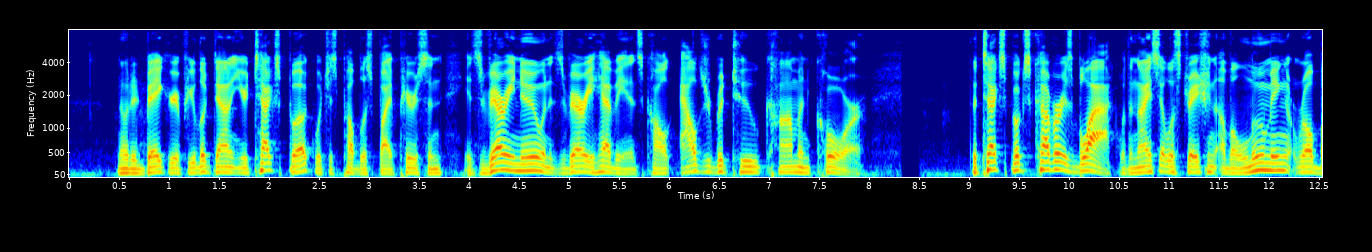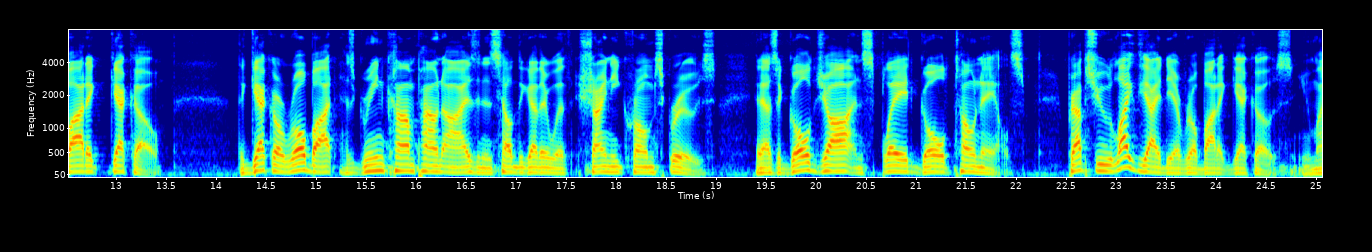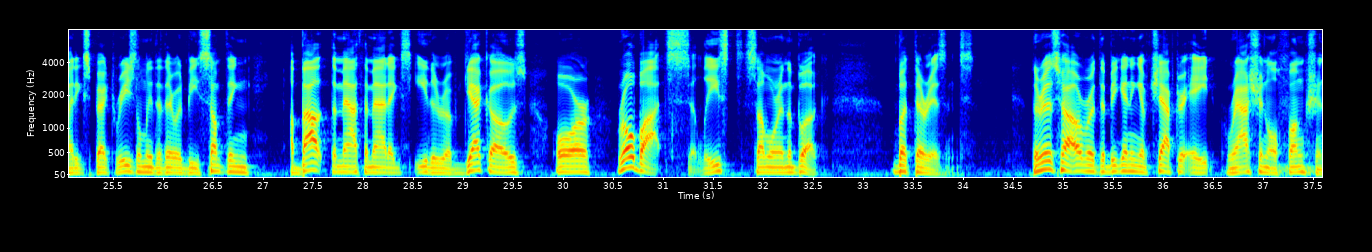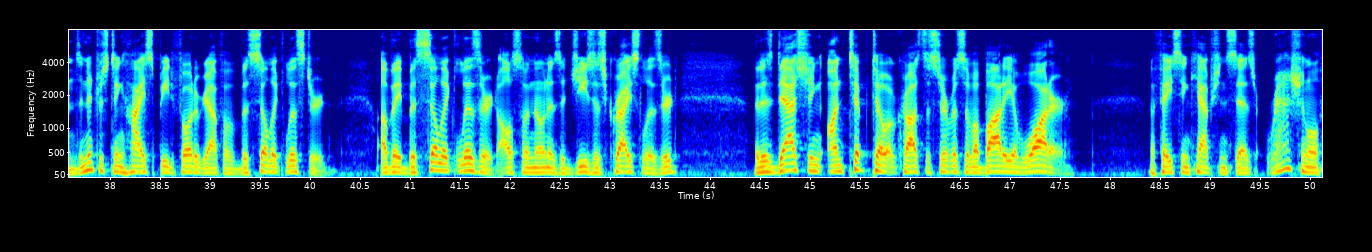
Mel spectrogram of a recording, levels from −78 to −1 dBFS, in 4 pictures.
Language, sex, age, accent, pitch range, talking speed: English, male, 50-69, American, 95-120 Hz, 175 wpm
